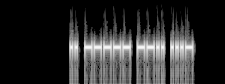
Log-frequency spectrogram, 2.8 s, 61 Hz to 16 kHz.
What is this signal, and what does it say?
Morse code, heard as a keyed tone, about 40 wpm, 700 Hz. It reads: I0ZV
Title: DXCC-100 Call Signs - 4 Characters - 40wpm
